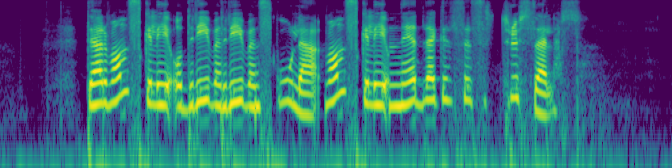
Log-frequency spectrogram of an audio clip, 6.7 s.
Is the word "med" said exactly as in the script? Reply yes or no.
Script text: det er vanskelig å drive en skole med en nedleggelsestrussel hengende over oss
no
